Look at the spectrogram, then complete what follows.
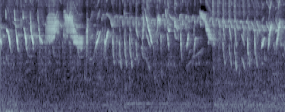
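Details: European goldfinches in an aviary alongside canaries, settling into their new home ahead of pairing. Loud, dense chattering of quick tinkling and trilled notes, unbroken for the whole stretch.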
